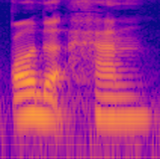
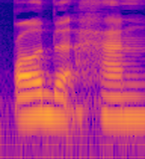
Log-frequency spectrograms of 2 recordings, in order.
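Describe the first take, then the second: Both takes have the same delivery.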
